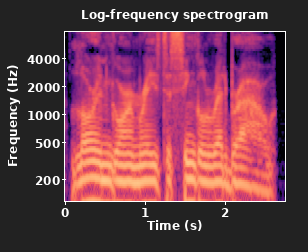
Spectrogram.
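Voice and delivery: ordinary delivery, nothing marked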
